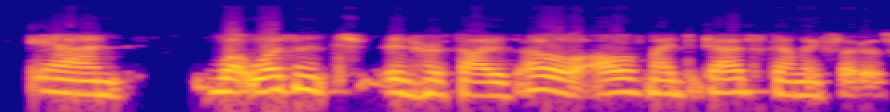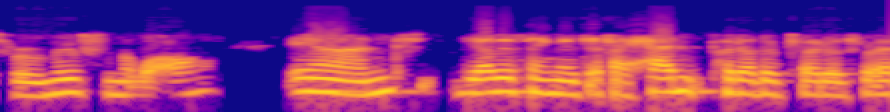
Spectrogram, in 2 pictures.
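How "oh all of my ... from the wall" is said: usual speaking voice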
